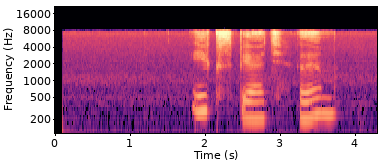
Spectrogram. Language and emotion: Russian, sad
